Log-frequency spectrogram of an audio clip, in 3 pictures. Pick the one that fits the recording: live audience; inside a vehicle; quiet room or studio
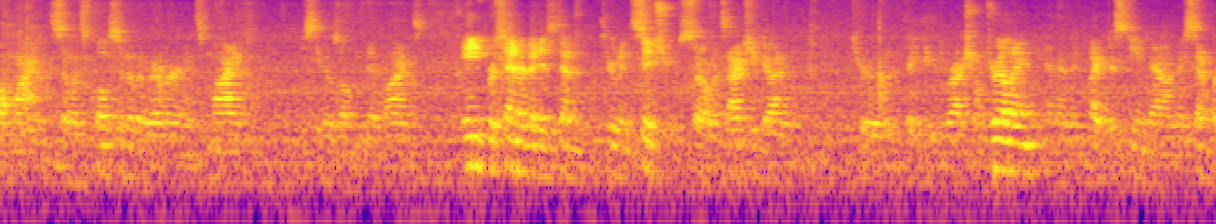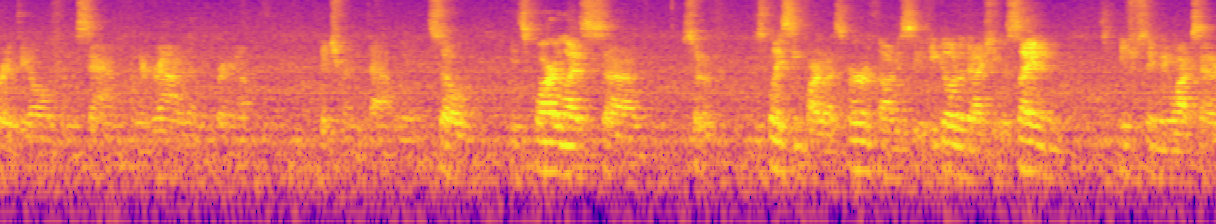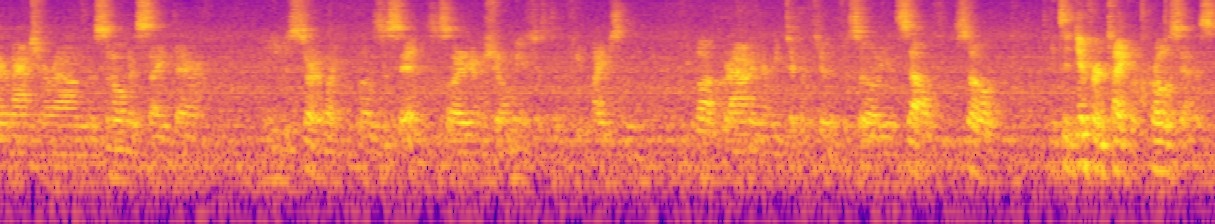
live audience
